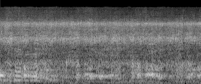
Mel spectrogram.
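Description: Onion-tomato masala sizzling in oil in a metal pan with a splash of water, a metal spoon stirring through it, in a steady hiss; the water is there to soften the masala as it cooks down.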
